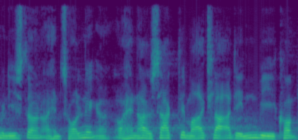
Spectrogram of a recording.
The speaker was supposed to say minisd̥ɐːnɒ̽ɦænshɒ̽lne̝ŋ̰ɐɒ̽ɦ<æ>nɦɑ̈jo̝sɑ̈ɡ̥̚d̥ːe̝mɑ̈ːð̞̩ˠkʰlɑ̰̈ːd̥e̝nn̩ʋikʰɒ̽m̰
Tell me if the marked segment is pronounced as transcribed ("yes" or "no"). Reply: yes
